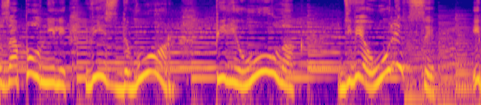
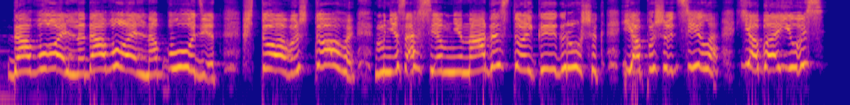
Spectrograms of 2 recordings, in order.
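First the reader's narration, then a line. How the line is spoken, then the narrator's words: Terrified scream. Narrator (Russian): В ужасе закричала Женя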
